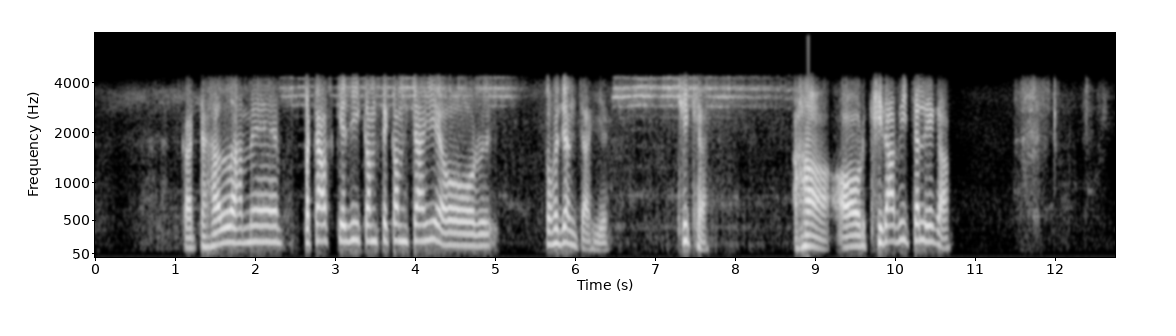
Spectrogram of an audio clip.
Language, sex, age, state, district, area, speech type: Hindi, male, 30-45, Bihar, Begusarai, rural, conversation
